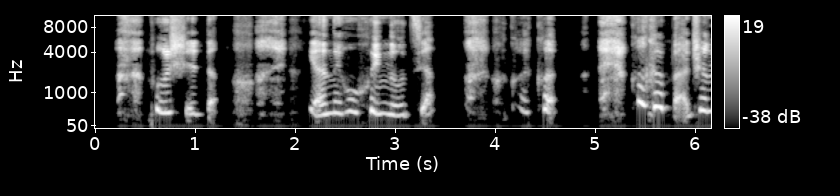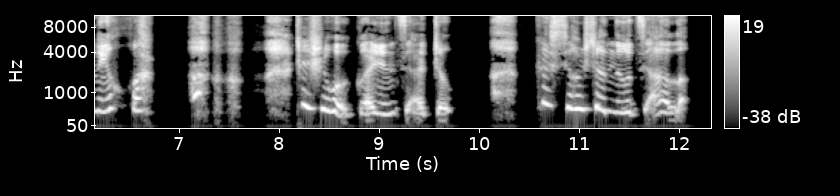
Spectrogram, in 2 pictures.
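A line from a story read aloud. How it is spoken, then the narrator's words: Crying. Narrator (Chinese): 哭道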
